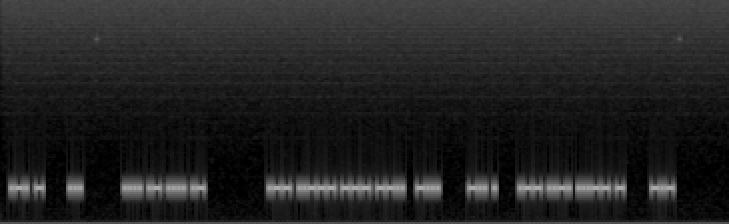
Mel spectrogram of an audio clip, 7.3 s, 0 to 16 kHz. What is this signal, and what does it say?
Morse code, heard as a keyed tone, about 46 wpm, 600 Hz. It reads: RT S HAHA W2OZB DE WF3T K
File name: archived / CRSnet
